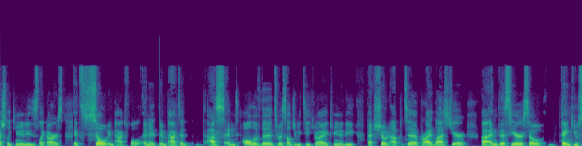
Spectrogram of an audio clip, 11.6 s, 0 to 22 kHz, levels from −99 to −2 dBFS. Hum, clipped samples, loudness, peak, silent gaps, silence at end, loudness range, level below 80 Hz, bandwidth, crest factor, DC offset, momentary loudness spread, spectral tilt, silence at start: none; under 0.1%; -26 LUFS; -6 dBFS; none; 0 s; 3 LU; -68 dBFS; 12.5 kHz; 20 dB; under 0.1%; 10 LU; -5.5 dB/octave; 0 s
